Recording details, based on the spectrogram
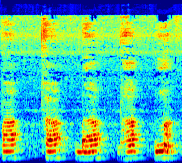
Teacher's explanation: प वर्ग का उच्चारण होता है वो हमारे होंठों से होता है, जो हवा होंठ से टकराती है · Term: ओष्ठ्य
